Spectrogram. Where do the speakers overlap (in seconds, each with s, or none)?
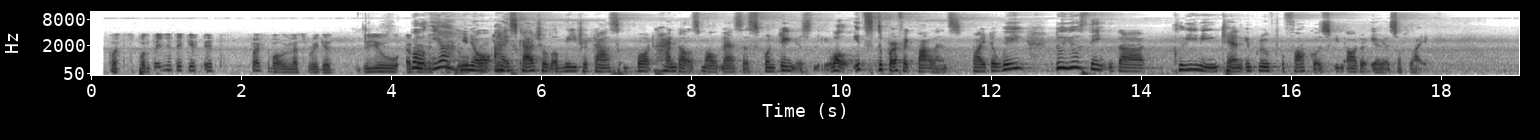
4.3 s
